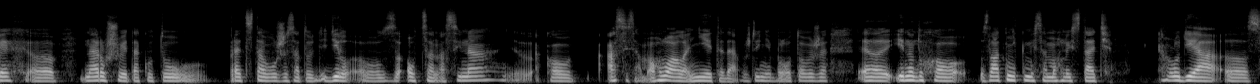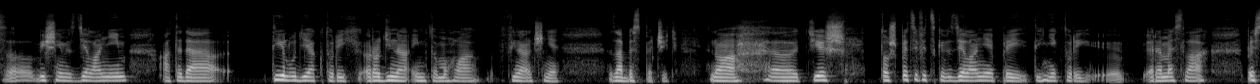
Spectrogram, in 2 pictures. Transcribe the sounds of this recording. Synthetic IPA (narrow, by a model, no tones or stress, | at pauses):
ɛxnaɾuʃujɛt̪akuːt̪uːpɾɛt̪st̪aʋuʒɛsat̪ɔɟɛɟilzɔt̪sana̰sinaa̰kɔ | a̰sisa̰mʔɔ̰ɦlɔalɛ̰ɲɪɛt̪ɛd̪a̰vʒd̪iɲɛbɔ̰lɔ̰t̪ɔʒɛjɛd̪nɔd̪uxɔzlat̪ɲiːkmisamɔɦlist̪ac | luɟɪaz̥ʋiʃːiːmvzɟɛlaɲiːmʔa̰t̪ɛd̪a | t̪iːluɟɪakt̪ɔɾiːxɾɔɟina̰ʔḭmt̪ɔmɔɦlafinant͡ʃɲɛzabɛspɛt͡ʃic | nɔacɪɛʃt̪ɔʃpɛt͡sifit͡skɛːvzɟɛlaɲɪɛpɾit̪iːɣɲɪɛk̚t̪ɔɾiːɣɾɛmɛsla̰ːxpɾi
